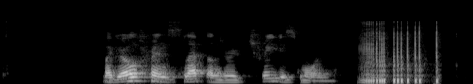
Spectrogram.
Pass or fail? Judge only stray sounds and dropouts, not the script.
fail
